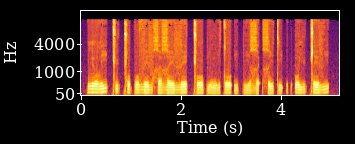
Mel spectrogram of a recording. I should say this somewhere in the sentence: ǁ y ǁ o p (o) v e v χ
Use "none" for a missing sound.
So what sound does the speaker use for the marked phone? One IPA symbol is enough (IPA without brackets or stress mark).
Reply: o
